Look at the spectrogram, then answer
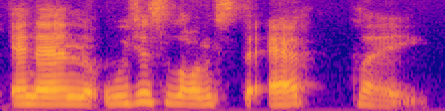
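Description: A woman's voice: mid-range voice, fairly even intonation, normal speed, warm tone. A woman, a programmer and founder, talking casually as an interview guest, with lots of restarts and "like". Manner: chatty, frequent "like" and restarts.

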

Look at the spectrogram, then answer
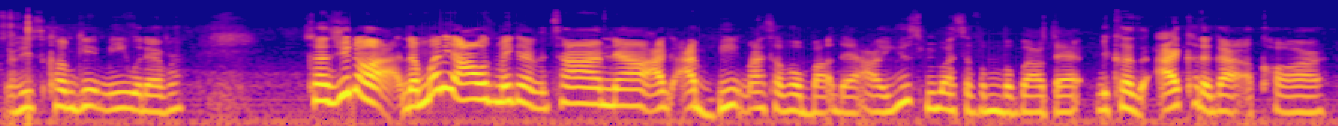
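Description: A woman's voice: mid-range voice, lively intonation, quick pace, a little mellow. A woman in her twenties telling a personal story in a vlog, talking in a blunt, profane and emphatic way. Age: 20s. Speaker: vlogger.

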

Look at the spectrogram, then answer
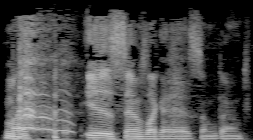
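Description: A man's voice: fairly low pitch, fairly even intonation, a little slow, muffled recording. A man with an Appalachian hillbilly accent, chatting casually as co-host of a podcast. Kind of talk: casual cigar talk.

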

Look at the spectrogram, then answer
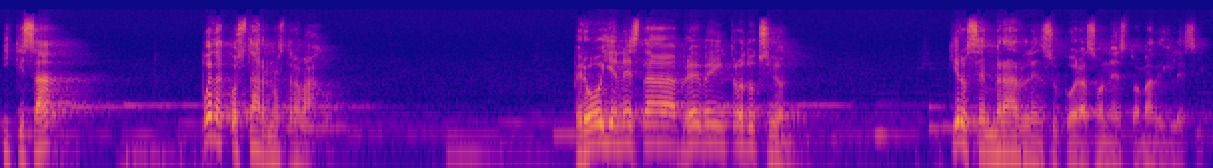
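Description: Slow, bright-voiced pastor preaching. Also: male voice. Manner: earnest, drops low for emphasis, then lively storytelling. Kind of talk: sermon. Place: church hall. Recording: reverberant church hall with soft music.

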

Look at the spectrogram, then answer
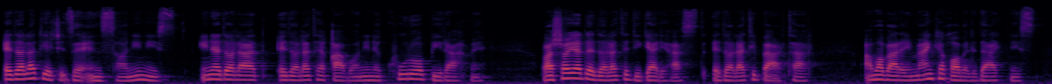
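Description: A woman's voice: low voice, gravelly, voice pushed down. A woman voicing a firm, reflective male doctor.

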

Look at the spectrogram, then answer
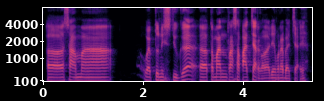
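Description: A man's voice: medium pitch, fairly even intonation, moderate pace, clean tone. A man talking casually as a podcast guest, congested with a cold and nasal, as if his nose were pinched. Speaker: podcast guest, comics industry practitioner. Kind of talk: casual interview talk.

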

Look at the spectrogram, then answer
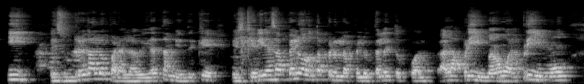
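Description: A woman, a pedagogue guest giving calm, step-by-step parenting advice in conversation. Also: mid-range voice, fast. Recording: roomy sound, mic at a distance.

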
